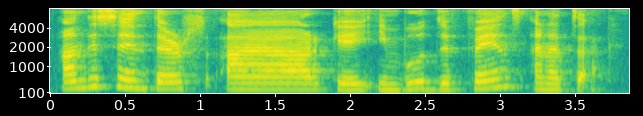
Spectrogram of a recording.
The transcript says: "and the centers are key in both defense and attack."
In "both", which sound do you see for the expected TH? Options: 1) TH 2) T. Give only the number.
2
